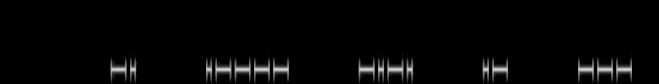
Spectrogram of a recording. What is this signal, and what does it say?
Morse code, heard as a keyed tone, about 25 wpm, spaced as for 10 wpm, 700 Hz. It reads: N1CAO
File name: Lesson 16g - Letter c - Call Signs 25wpm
